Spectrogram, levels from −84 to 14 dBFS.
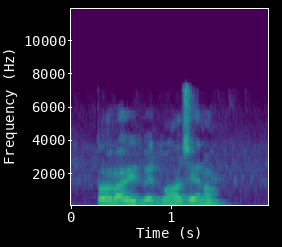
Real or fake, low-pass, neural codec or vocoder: fake; 7.2 kHz; codec, 16 kHz, 4 kbps, X-Codec, HuBERT features, trained on general audio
